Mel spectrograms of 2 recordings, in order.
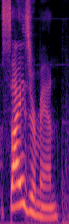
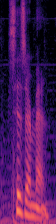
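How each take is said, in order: First: The first syllable sounds like 'size'. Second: The first syllable sounds like 'sis'. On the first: The speaker calls it wrong. "Not Sizerman" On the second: The speaker calls it right. "Like scissors"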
